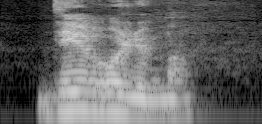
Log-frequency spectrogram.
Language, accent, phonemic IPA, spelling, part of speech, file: French, Canada, /de.ʁul.mɑ̃/, déroulement, noun, LL-Q150 (fra)-déroulement.wav
- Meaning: unfolding, event, occurrence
